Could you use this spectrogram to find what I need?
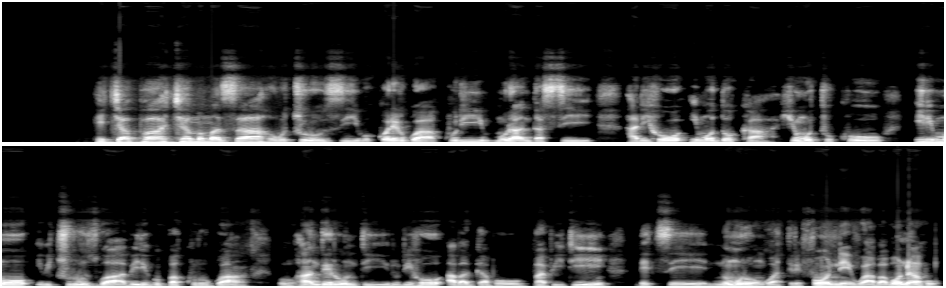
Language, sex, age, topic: Kinyarwanda, male, 25-35, finance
